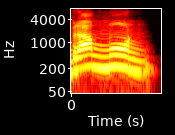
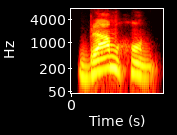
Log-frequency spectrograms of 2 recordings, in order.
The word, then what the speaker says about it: ব্রাহ্মণ: পরীক্ষায় প্রশ্ন এসেছে, ব্রাহ্মণবাড়িয়ায় বসবাস করে ভদ্রলোক, অথচ ব্রাহ্মণ শব্দের উচ্চারণ কিন্তু এটা ব্রাহ্মণ। আপনি বলবেন ব্রাহ্মণ, হবে আপনার উত্তর, তবে 100% ভুল হবে। আমাদের তো হয় উত্তর, হয় ঠিক না হয় বেঠিক, তাই না? আমরা ভুল করে আসব। বাস্তবে উচ্চারণটা হচ্ছে ব্রাহ্মণ, নট ব্রাহ্মণ। ব্রহ্ম, আপনি উচ্চারণ করেন ব্রহ্ম,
